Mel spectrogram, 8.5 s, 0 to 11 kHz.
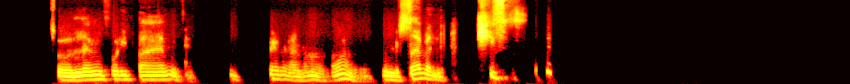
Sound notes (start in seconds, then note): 2.7 background conversations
